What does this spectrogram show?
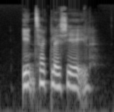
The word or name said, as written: interglacial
